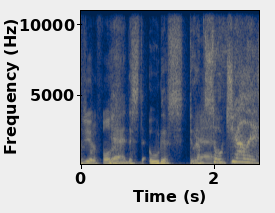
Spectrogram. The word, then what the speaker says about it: Urus: Dude, the Urus. Oh my God. That's how you pronounce it?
